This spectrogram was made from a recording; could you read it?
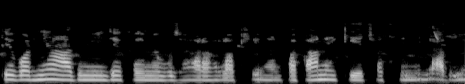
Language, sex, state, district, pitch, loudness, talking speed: Maithili, female, Bihar, Samastipur, 205 Hz, -19 LUFS, 180 wpm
